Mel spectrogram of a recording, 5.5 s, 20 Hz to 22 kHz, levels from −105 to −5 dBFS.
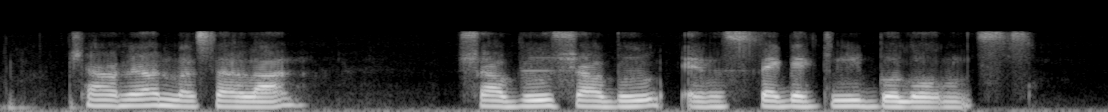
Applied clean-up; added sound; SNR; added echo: neural diffusion model UNIVERSE++.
